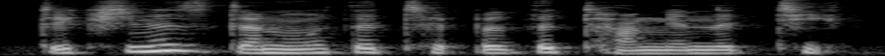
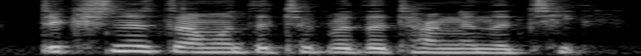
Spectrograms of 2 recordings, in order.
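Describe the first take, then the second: First: The sentence is spoken at a slow pace. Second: The sentence is spoken at a fast pace. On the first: "Both times will begin slow" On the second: "and grow faster"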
